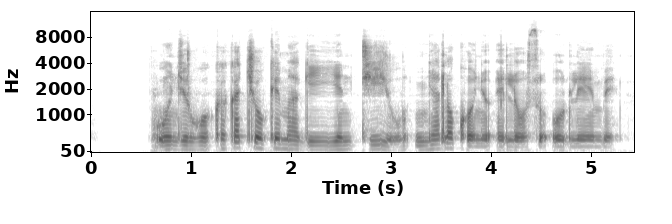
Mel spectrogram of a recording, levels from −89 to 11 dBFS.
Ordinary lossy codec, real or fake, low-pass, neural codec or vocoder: none; fake; 14.4 kHz; vocoder, 44.1 kHz, 128 mel bands every 256 samples, BigVGAN v2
